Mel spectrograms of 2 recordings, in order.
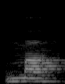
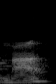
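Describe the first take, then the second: First: The pitch stays high and level. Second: The pitch rises from middle to high. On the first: "the high" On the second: "the rising"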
